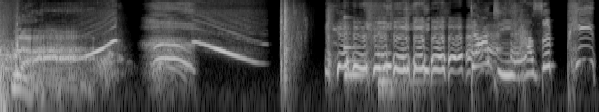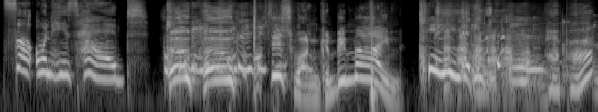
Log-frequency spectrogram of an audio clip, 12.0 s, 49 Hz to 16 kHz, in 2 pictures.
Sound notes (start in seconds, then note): 1.4 Peppa gasps; 2.8 splat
